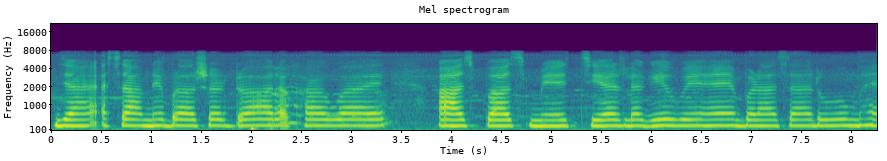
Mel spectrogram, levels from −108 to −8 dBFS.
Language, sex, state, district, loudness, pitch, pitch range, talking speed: Hindi, female, Bihar, Kaimur, -18 LUFS, 225 Hz, 220-225 Hz, 140 wpm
